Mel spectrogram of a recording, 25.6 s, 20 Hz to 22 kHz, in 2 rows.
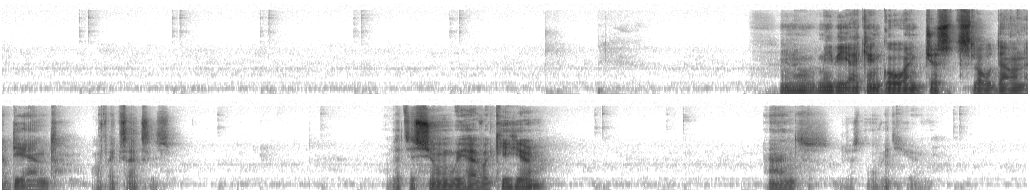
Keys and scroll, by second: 6.6 d.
